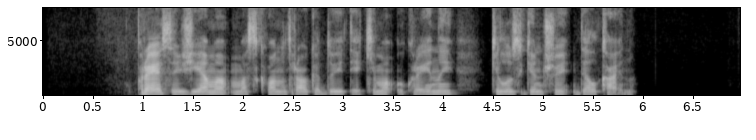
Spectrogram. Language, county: Lithuanian, Vilnius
